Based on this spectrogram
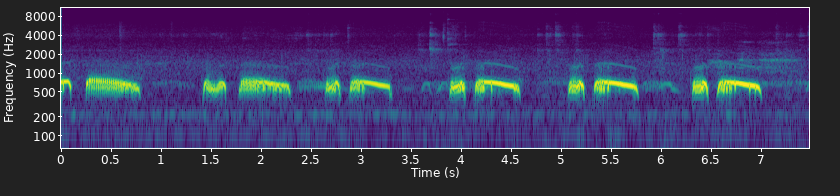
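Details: Spotted dove singing a set morning song used to stimulate and train captive doves: four repeated phrases about every two seconds, each one or two short hollow notes leading into a longer, falling coo, over a faint steady hum.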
